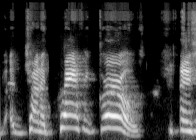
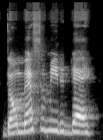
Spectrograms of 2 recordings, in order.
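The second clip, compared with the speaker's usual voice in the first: usual speaking voice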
